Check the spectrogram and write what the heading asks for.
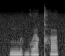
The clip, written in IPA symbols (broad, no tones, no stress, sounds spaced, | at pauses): ŋ͡m e ɡʷ ɛ qʰ ɵ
